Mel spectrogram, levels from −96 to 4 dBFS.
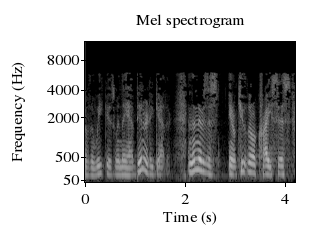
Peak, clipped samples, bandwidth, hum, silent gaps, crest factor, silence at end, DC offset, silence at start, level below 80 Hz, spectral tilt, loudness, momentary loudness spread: -16 dBFS; under 0.1%; 6.2 kHz; none; none; 18 dB; 0 s; under 0.1%; 0 s; -78 dBFS; -5 dB/octave; -35 LUFS; 11 LU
